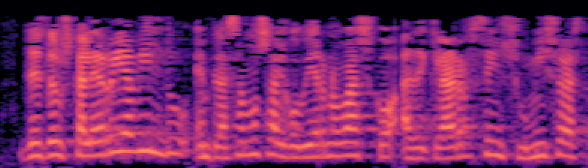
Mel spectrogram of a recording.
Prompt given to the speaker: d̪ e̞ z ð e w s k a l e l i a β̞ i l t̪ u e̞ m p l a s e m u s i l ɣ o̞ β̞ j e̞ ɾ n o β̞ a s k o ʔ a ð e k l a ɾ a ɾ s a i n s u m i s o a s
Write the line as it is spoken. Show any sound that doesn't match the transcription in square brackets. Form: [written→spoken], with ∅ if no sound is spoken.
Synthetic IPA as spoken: d̪ e̞ z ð e w s k a l e [l→r] i a β̞ i l [t̪→d̪] u e̞ m p l a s [e→a] m [u→o] s [i→a] l ɣ o̞ β̞ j e̞ ɾ n o β̞ a s k o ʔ a ð e k l a ɾ a ɾ s [a→e] i n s u m i s o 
